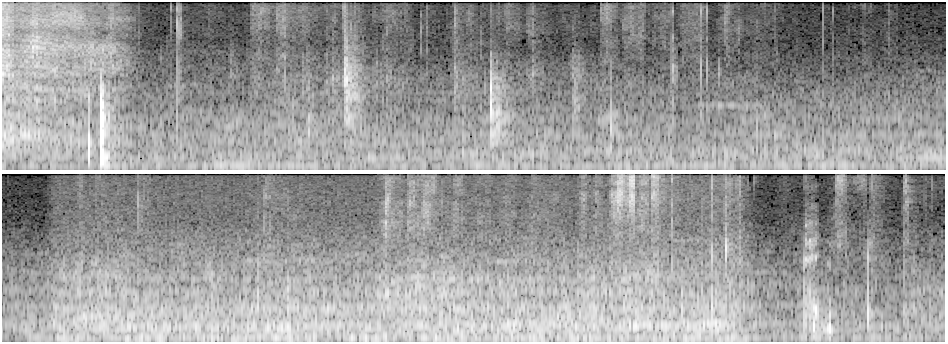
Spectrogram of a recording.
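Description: A pen scratches across paper as someone signs a guestbook, a steady run of soft strokes broken by a few sharp taps, with faint murmuring in the background.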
